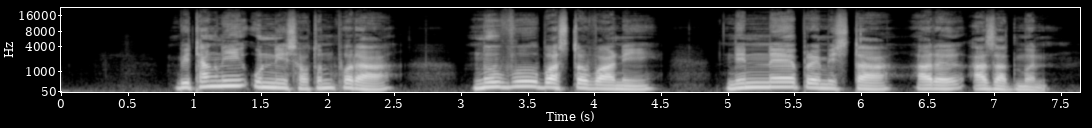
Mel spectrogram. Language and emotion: Bodo, neutral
